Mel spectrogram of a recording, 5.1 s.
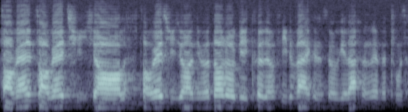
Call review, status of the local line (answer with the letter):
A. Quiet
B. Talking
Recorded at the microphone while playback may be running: A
